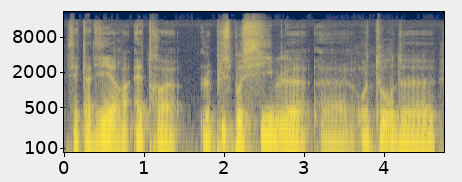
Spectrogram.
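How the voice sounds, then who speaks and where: A middle-aged man guest on a radio interview, talking slowly and hesitantly with many fillers and restarts. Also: fairly low pitch, dark tone. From Vietnamese family background. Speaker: author and guest.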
